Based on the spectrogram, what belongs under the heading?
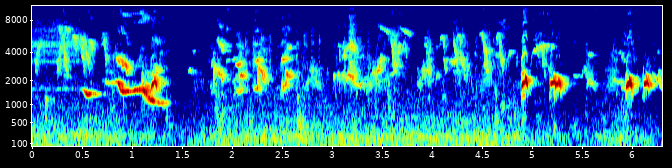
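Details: Two kept orioles calling together in a duet: fluty whistled notes near the start and again toward the end, with scattered short chirps and squawky notes between.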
